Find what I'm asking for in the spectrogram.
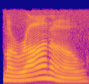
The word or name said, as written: Marrano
